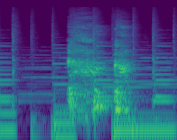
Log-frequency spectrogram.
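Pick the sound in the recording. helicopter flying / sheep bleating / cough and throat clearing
cough and throat clearing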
